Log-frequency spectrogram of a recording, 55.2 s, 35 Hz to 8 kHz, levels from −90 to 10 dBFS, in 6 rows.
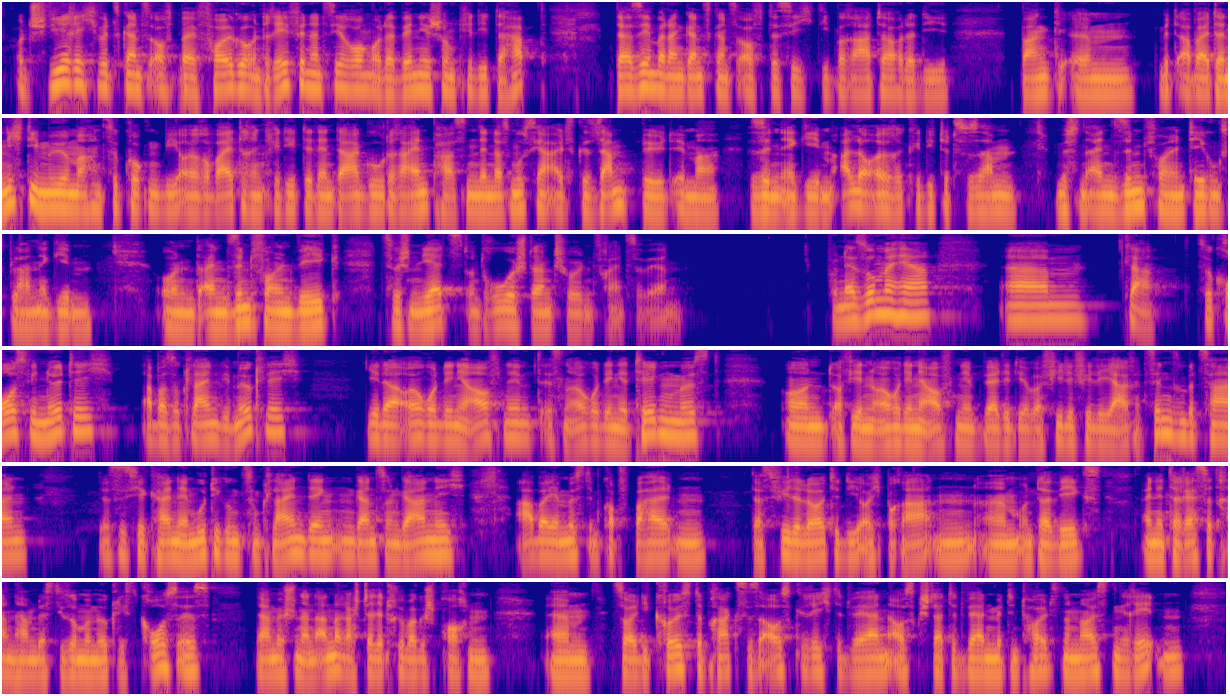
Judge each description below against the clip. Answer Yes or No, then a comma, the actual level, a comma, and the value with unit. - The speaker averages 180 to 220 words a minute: Yes, fast, 190 wpm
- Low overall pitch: Yes, low, 100 Hz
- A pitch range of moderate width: Yes, average, 3.0 semitones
